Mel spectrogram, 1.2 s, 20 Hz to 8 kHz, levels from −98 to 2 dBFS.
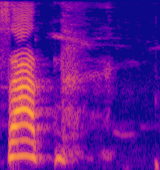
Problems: background sounds at intervals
